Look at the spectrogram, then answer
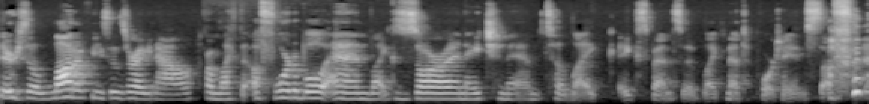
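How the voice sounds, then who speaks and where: With a non-native accent and a fairly high pitch, a woman talks at a moderate pace with hardly any pauses and big swings in loudness. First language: not English. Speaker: fashion vlogger. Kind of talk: casual vlog talk to camera. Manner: chatty, many fillers.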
